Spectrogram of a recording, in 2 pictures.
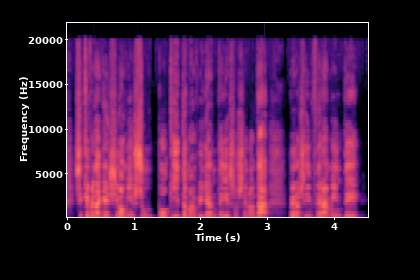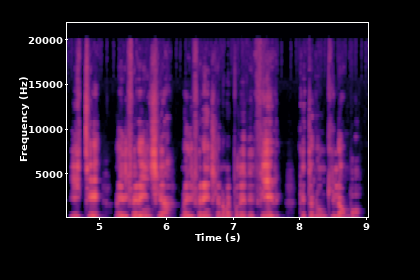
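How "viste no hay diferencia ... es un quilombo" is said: put-on soft, offhand Argentine accent; quiet mock Argentine accent. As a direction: slip into a joking Argentine voice, quieter. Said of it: "perdón por el argentino".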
